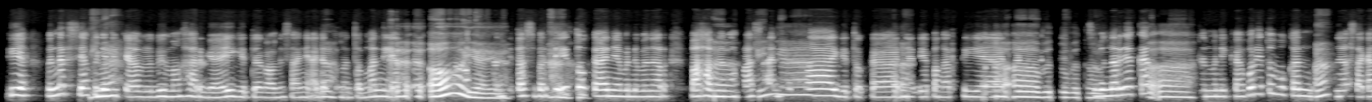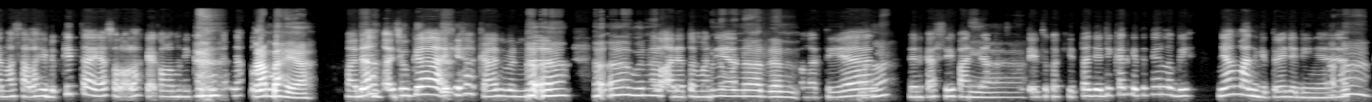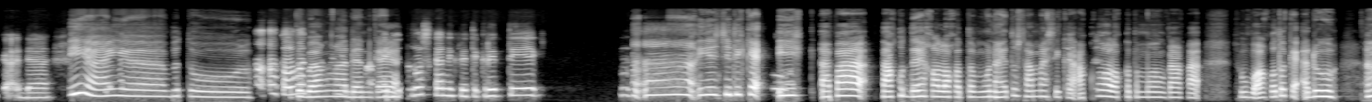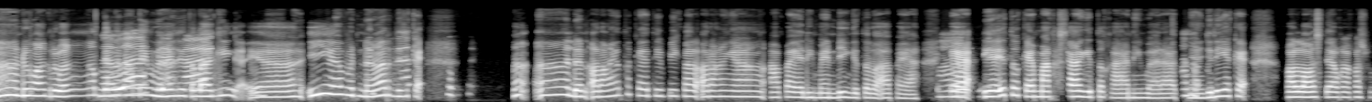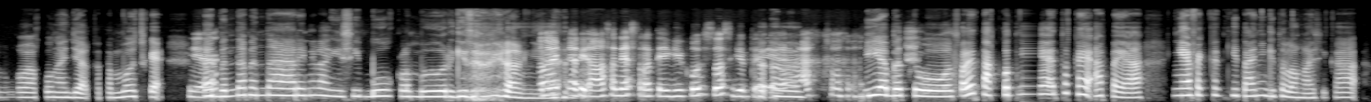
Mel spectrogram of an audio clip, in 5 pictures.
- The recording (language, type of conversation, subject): Indonesian, unstructured, Bagaimana cara kamu menghadapi anggota keluarga yang terus-menerus mengkritik?
- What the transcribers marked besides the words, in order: other background noise; distorted speech; chuckle; unintelligible speech; mechanical hum; chuckle; unintelligible speech; laughing while speaking: "iya"; unintelligible speech; chuckle; chuckle; in English: "Demanding"; static; laughing while speaking: "gitu bilangnya"; laugh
